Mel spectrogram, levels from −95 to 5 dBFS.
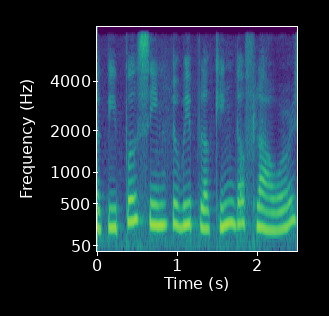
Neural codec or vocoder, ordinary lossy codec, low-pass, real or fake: codec, 16 kHz, 0.8 kbps, ZipCodec; none; 7.2 kHz; fake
